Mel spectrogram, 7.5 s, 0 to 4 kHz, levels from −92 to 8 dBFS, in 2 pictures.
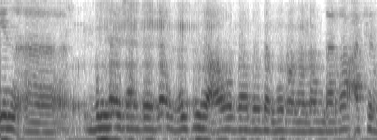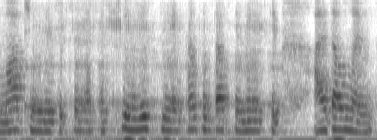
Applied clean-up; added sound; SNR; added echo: neural separator model SepFormer DNS4.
